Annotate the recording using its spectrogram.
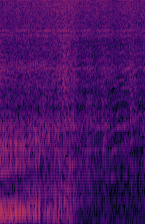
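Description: A woman's drawn-out hesitation 'uh' trailing off into breath and fading out over about the first second, then quiet room tone.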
